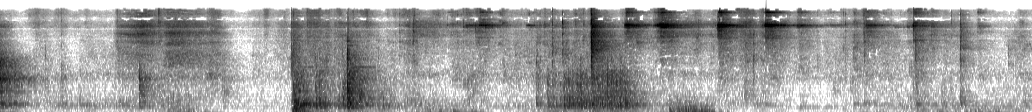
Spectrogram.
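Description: Cardboard jigsaw puzzle pieces being handled and pressed onto a wooden tabletop: a sharp click at the start, two thumps about three seconds in, a longer stretch of rustling and shuffling around six seconds, then a few light clicks.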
